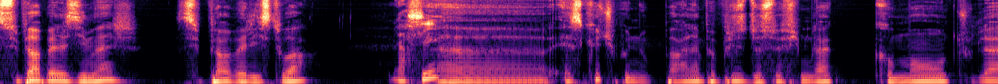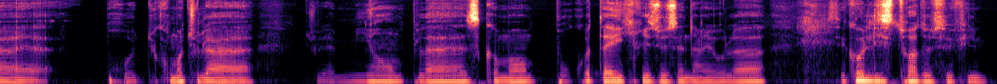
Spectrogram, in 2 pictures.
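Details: Adult male speaker; normal speech.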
